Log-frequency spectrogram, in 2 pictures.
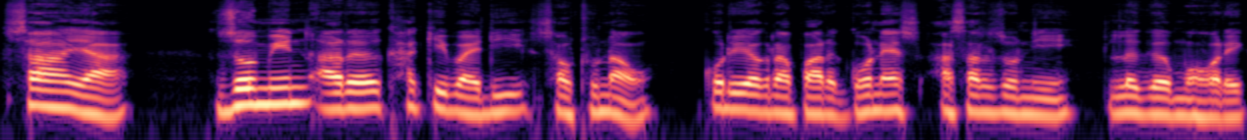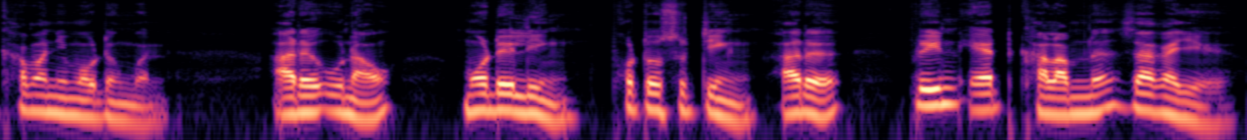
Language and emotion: Bodo, neutral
